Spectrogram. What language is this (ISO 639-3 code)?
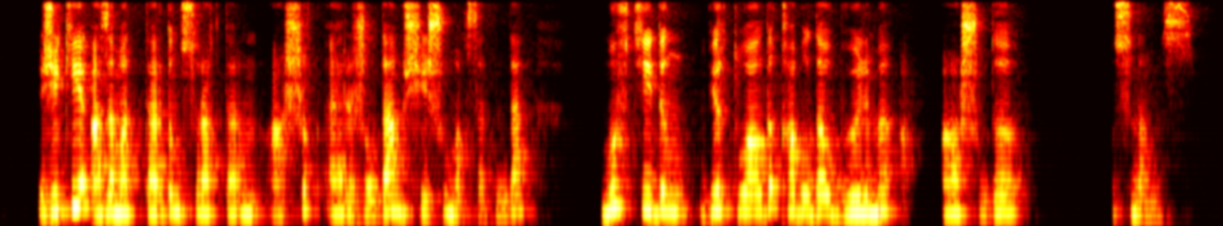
kaz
